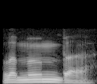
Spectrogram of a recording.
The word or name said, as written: Lumumba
